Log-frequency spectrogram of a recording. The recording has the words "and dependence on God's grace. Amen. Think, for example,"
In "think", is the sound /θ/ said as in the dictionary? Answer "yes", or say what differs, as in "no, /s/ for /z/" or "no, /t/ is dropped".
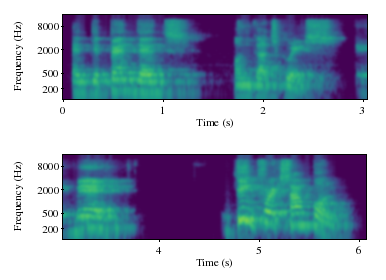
no, /t/ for /θ/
